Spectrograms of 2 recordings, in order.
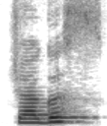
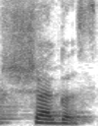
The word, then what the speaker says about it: Chagas: sad sud sudo chaga remember that Chagas or shagas mainly we read it it as pronounce it as shagas okay shagas disease you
